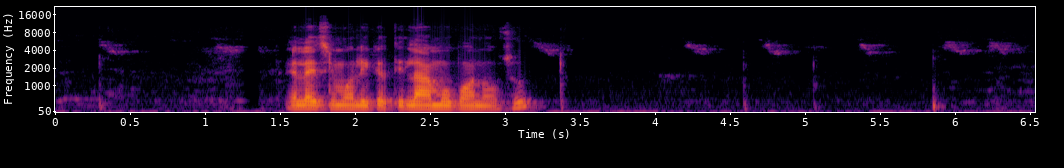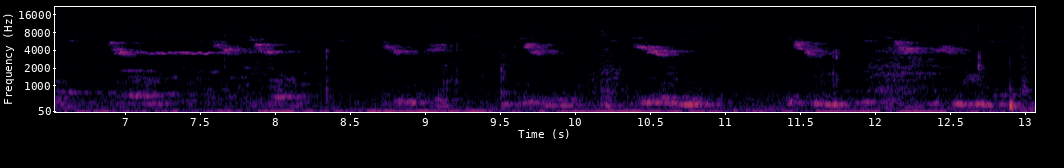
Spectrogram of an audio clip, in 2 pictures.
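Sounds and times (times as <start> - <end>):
faint bird chirps: 0.0 - 1.6, 3.1 - 13.0.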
